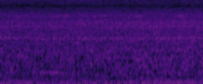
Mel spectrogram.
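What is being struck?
Nothing is struck.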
